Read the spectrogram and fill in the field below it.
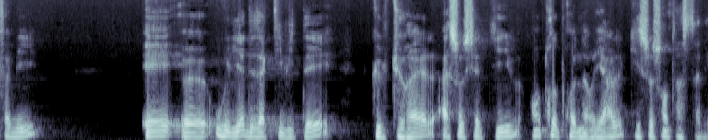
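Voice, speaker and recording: A man's medium-pitched voice, dark and mellow in tone and somewhat breathy, with ordinary pitch variation at a moderate pace in a dry, close sound with no echo. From northern France, Valenciennes. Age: 60s. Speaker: retired business executive. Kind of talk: personal testimony interview. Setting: in a restored chapel. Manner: hesitant, many fillers.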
